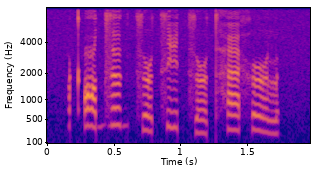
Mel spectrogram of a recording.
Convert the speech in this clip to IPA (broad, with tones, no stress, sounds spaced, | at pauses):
kʼ ɑ˦ d͡z əː˦ ɡ t͡s ə˞˨ t͡s i˦ t͡s ə˞˨ tʰ æ˦ x ə˞˦˨ l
